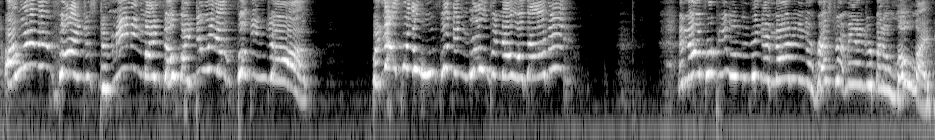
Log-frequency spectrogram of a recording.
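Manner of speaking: high, tearful angry crying through the words; crying rant. Real, not acted. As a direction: sob out your fury, voice cracking high. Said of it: "You really mad about working at Jer".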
